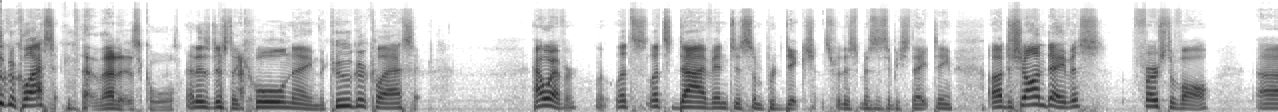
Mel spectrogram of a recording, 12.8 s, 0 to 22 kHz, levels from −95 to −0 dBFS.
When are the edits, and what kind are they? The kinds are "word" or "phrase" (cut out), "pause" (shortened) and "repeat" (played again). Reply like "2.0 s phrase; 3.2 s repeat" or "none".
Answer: none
